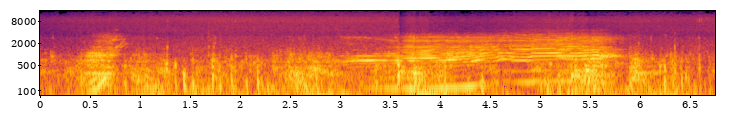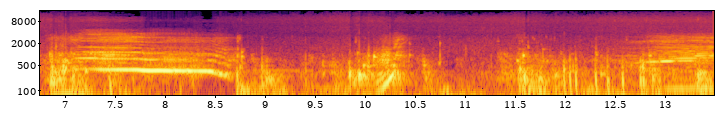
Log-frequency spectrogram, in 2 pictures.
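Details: Wild humpback whale singing off Hakohama, east of Chichijima, recorded underwater with an action camera on 21 February 2021 after a slow-moving boat stopped; moaning tonal units, a long flat upper tone near 7–9 seconds, low rumbles and grunts throughout.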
